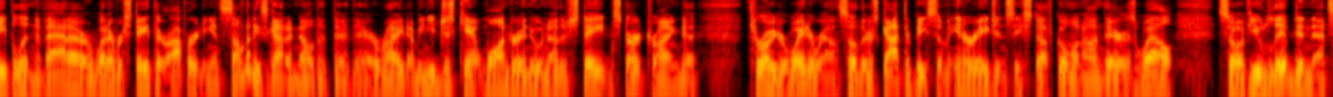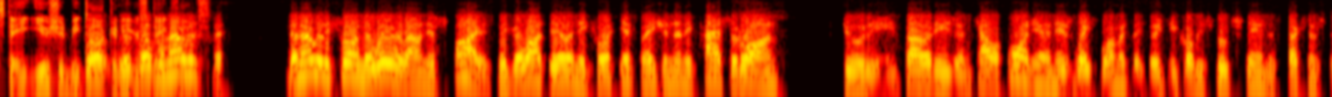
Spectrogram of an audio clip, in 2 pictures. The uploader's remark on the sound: Headlines, discussions, phone calls. Open up the phone lines for a big round of Q&A.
